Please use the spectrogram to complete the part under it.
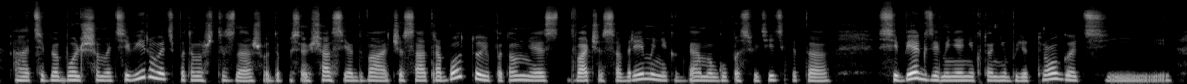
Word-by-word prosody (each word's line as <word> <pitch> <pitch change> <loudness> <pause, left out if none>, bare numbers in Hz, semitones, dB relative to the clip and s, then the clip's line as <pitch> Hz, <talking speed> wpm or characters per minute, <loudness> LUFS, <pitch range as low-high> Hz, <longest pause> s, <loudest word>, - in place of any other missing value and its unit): э, 185 -2 0
тебя 195 -1 -1
больше 195 +1 +1
мотивировать, 240 - +1
потому 195 0 -2
что 190 - -7
ты - - -5
знаешь: 170 -1 -2
"Вот, - - -4
допустим, 175 +2 -4
щас 190 +2 -1
я 180 - 0
2 175 0 -1
часа 180 +1 -1
отработаю, 230 - +3
и - - +1
потом 190 +2 -2
у - - +1
меня 185 -2 +2
есть 180 -1 -1
2 180 -1 +2
часа 175 -2 -3
времени, 215 +3 +2
когда 170 -2 -6
я 185 - 0
могу 180 0 -2
посвятить 175 +4 -4
это 175 -3 -2 0.5
себе. 215 +6 +7
Где 205 -6 +1
меня 180 0 +1
никто 185 0 -2
не 180 0 0
будет 170 0 -4
трогать, 220 -5 +1
и, 85 -1 -7
185 Hz, 180 wpm, -22 LUFS, 175-200 Hz, 0.5 s, себе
